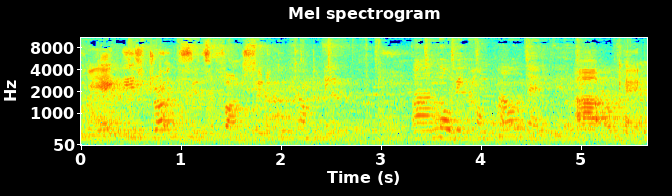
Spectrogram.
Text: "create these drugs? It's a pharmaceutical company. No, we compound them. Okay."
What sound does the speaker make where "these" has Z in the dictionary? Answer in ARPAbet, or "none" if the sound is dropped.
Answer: Z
